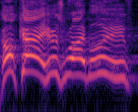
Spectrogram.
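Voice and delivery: high, loud, pushy declaration; brash announcement. Acted. Preacher mimicking someone jumping up to declare beliefs, brash and loud. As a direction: jump in and announce it loudly. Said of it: "don't s-, jump up like".

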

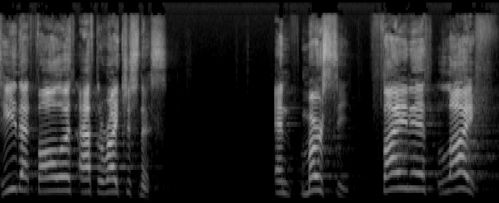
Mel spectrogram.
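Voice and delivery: slow, weighty scripture read; solemn King James reading. Acted. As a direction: draw out findeth life.

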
